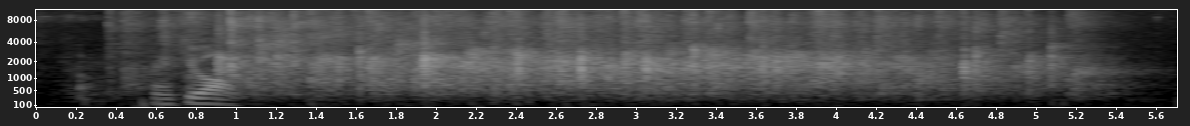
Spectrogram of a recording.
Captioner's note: applause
